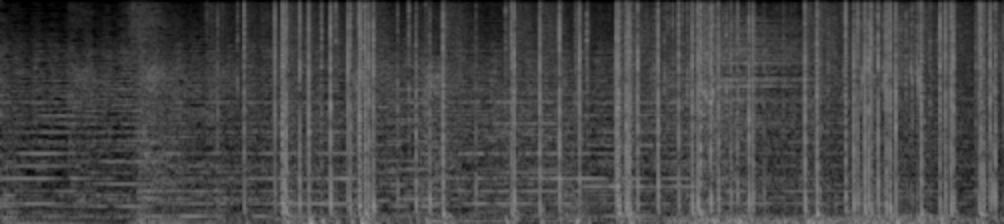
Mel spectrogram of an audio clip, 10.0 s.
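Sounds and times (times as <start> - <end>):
music playing: 0.0 - 10.0
fireworks bursting: 2.4 - 10.0
fireworks crackle: 2.4 - 10.0.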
